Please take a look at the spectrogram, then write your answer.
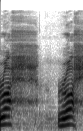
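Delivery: "রহ" com o হ final soprado e prolongado; sopro fino da garganta. Shown as a demonstration. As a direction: solte um fio de ar no fim de cada "রহ". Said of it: "চিকন করে বাতাস বের করতে হবে".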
